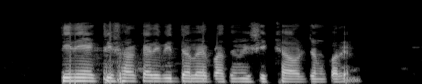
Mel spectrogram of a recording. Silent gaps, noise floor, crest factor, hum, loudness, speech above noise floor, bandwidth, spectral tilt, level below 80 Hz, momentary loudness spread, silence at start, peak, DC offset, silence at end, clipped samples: none; -77 dBFS; 16 dB; none; -19 LUFS; 59 dB; 7.6 kHz; -7 dB/octave; -48 dBFS; 6 LU; 0.6 s; -4 dBFS; under 0.1%; 0.65 s; under 0.1%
